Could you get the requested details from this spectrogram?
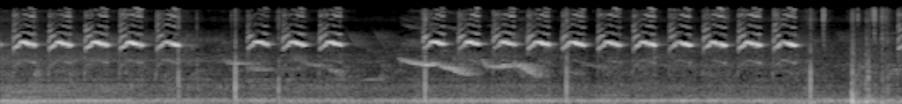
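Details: Repeated sharp high chips from a plain prinia (ciblek sawah) in lively tembakan song, about three per second in two long runs, separated by a gap with lower, slurred downward whistles.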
